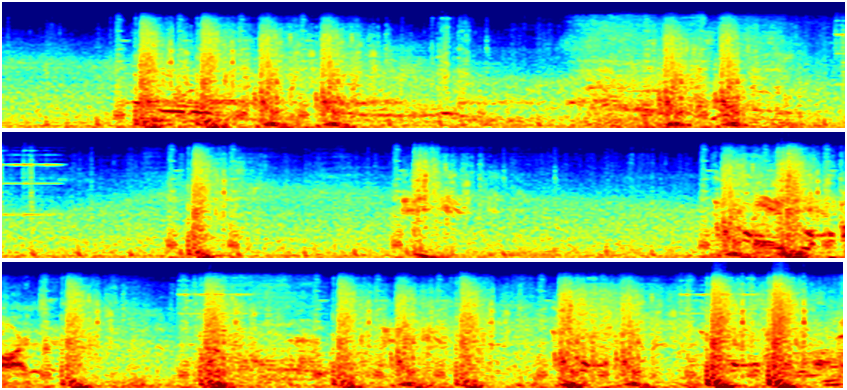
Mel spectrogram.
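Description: Rapid gunfire bursts out in loud volleys.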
